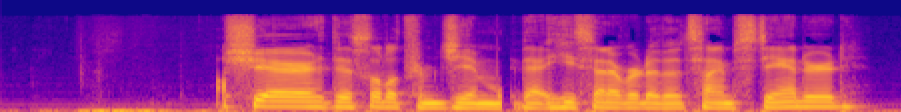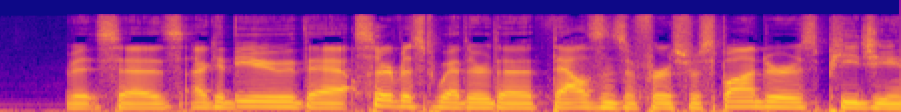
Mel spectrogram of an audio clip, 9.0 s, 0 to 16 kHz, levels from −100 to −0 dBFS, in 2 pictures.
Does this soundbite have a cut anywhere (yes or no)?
yes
